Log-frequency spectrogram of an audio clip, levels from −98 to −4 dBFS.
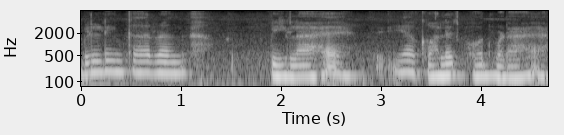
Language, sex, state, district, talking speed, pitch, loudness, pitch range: Hindi, male, Uttar Pradesh, Deoria, 130 wpm, 145 Hz, -28 LUFS, 140-170 Hz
